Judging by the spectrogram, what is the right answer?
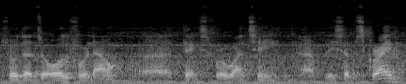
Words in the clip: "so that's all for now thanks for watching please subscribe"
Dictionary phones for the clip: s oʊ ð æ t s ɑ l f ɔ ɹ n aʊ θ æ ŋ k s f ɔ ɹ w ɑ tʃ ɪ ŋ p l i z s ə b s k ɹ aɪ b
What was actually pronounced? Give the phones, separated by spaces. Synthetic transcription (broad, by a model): s oʊ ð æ t s ɑ l f ɔ ɹ n aʊ t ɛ ŋ k s f ɔ ɹ w ɑ tʃ ɪ ŋ p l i s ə b s k ɹ aɪ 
